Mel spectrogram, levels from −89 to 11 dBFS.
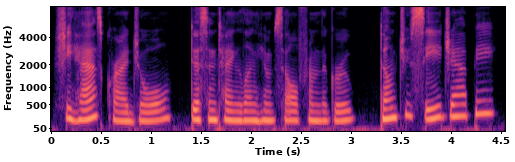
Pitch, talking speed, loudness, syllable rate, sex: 200 Hz, 170 wpm, -19 LUFS, 4.5 syllables/s, female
